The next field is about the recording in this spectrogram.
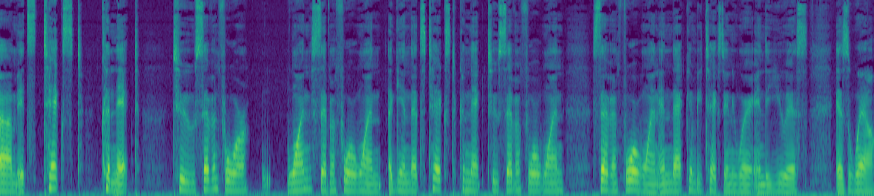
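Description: The woman's voice is very deep and low, with monotone, flat intonation at a fairly slow pace. The recording is very clean, with a silent background. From Texas, Houston. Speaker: podcaster, domestic violence survivor. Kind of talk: personal testimony monologue. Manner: hesitant, frequent fillers.

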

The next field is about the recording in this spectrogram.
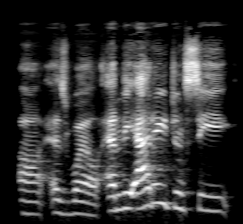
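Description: A woman's fairly high, somewhat breathy voice. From Egypt. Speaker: casting director. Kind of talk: casual interview.

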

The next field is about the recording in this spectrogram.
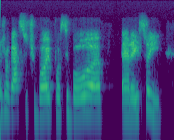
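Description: With a Minas Gerais accent, a woman speaks fairly quickly in a fairly high pitch. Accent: Mineiro Brazilian Portuguese. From Belo Horizonte, Brazil. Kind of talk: casual interview chat. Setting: video call, livestream.

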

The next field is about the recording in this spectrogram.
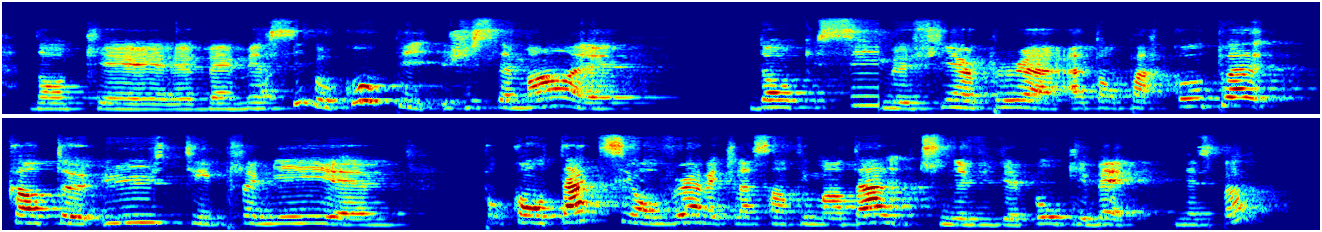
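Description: In a room with audible echo, a woman speaks fairly slowly at a high pitch. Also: ordinary pitch variation. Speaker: podcast host. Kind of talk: interview.

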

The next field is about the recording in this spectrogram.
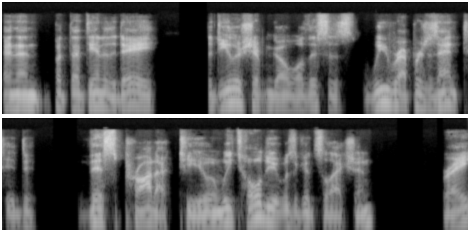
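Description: This man has an ordinary speaking voice with a Canadian accent, a fairly low pitch and ordinary pitch variation, talking at a moderate pace in a dry, close sound with no echo. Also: quiet background. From Canada. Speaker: podcast host. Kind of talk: casual interview chat.

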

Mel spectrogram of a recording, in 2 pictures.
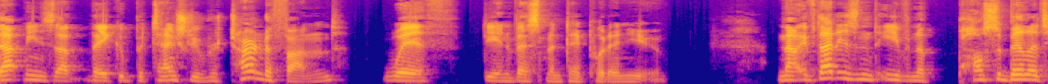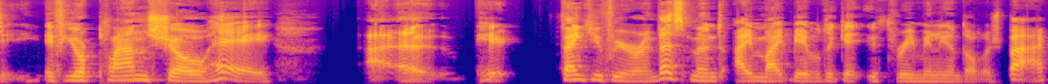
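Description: A man speaks at a moderate pace with lively intonation and a fairly high pitch. His tone is bright and sharp, and the recording is very clean, with a silent background. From Netherlands, raised in Norway. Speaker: tech journalist and former venture capitalist. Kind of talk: podcast interview.

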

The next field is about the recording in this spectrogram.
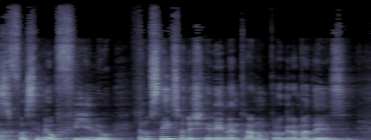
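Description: A high-pitched man talks at a fairly quick pace with very wide pitch swings, amid noticeable background noise and audible room echo. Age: 30s. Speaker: podcast host. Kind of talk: casual chat.

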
